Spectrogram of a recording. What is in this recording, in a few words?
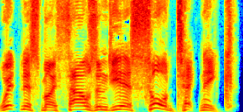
chant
